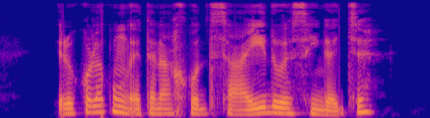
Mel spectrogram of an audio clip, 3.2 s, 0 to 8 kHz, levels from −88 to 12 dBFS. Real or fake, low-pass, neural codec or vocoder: real; 7.2 kHz; none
